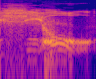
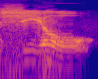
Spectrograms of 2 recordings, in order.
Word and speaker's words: Sheol: Another name would be Sheol, right? And Sheol means hell, alright? Now we can just start rhyming here. So you got Sheol, right? Which sounds like shell.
